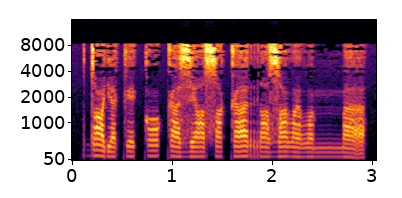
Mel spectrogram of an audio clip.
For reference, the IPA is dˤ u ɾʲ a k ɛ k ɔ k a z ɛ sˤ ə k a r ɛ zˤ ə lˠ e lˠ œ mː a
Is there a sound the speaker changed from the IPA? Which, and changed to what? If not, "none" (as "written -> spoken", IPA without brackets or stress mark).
none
